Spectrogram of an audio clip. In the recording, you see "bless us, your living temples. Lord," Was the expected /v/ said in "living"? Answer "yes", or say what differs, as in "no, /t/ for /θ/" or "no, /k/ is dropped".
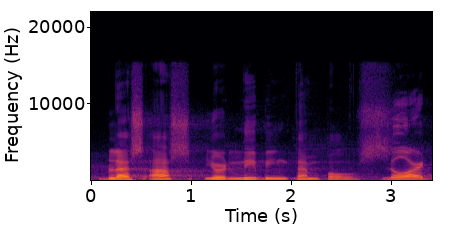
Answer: no, /b/ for /v/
